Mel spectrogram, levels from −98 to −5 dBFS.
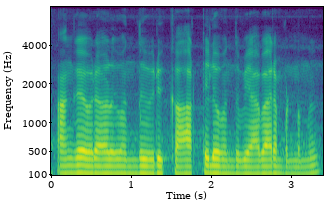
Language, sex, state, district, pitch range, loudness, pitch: Tamil, male, Tamil Nadu, Kanyakumari, 115-125 Hz, -15 LUFS, 120 Hz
